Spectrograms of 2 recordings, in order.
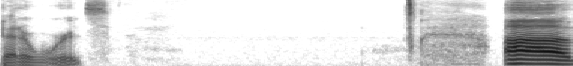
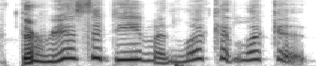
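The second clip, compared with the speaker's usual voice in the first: mock panic; 12 semitones higher than usual. Mimicking frightened investigators.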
